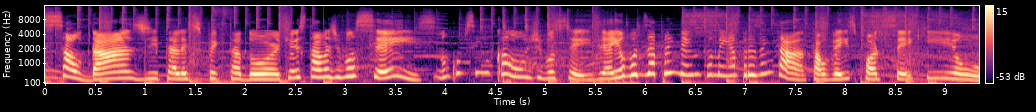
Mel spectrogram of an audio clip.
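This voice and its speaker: A high-pitched woman with very wide pitch swings and hardly any pauses, music in the background. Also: moderate pace. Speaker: podcast host. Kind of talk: casual podcast conversation.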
